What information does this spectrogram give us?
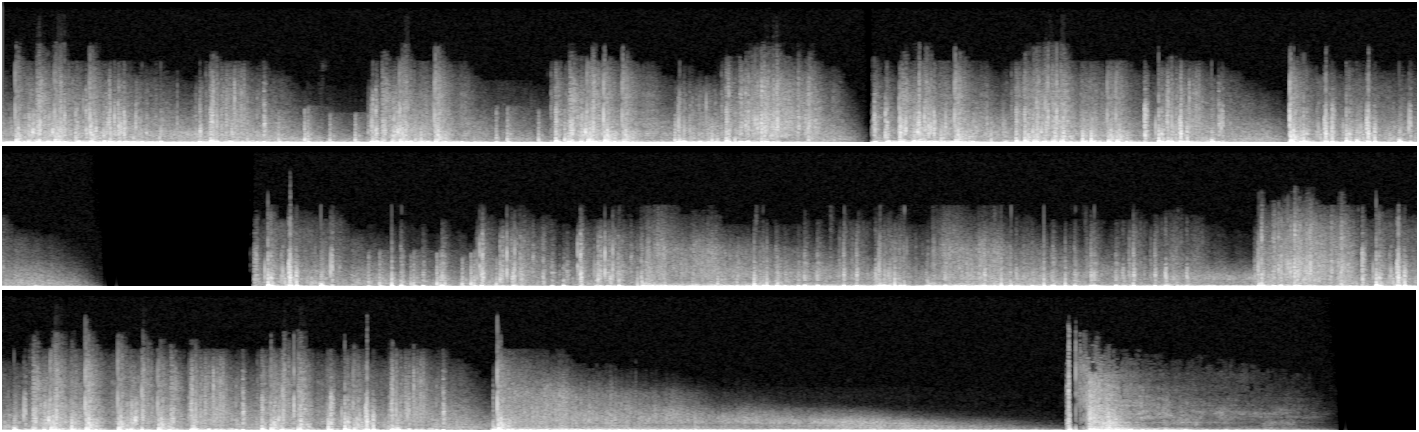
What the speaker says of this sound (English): everyone is firing into that big mass of Union troops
